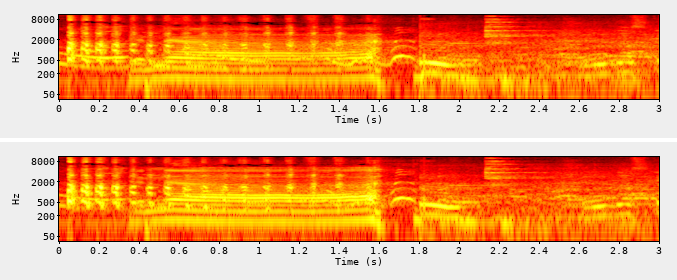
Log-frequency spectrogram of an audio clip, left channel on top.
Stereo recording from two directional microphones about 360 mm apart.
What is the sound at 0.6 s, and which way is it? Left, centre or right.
Speech, centre.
